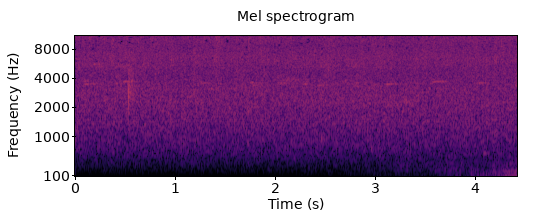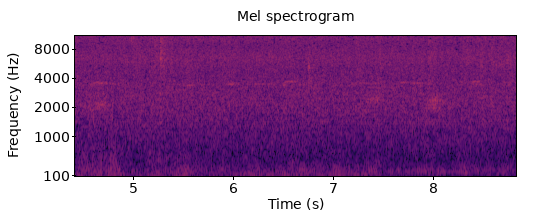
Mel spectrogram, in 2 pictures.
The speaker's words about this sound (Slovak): Preto som zvedavý, čo všetko sa naučíš, kým budeš počúvať tieto dažďové kvapky.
